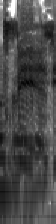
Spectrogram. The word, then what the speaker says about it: Baez: I can't say her name. Baez? Is that what I'm saying that right? Baez? Joan Baez. Yes, I remember her well.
